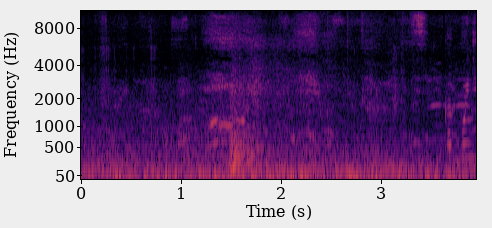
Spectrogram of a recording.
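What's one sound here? A truck crashes and tumbles with a heavy thud.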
